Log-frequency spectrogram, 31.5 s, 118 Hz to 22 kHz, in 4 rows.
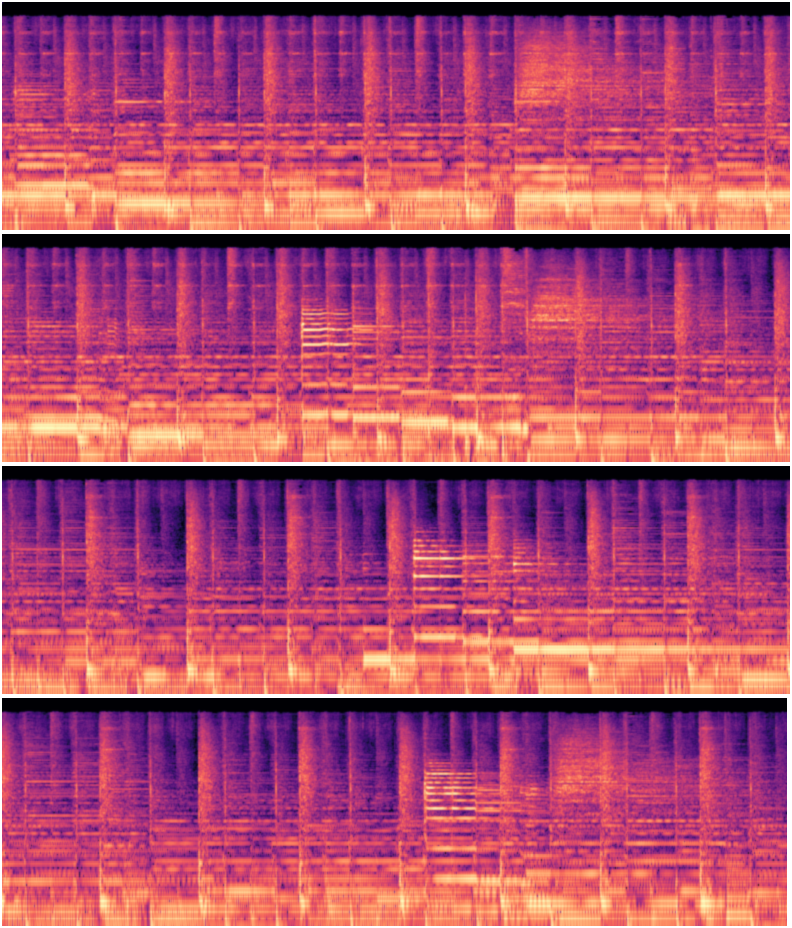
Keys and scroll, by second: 0.2 ctrl+space, 2.1 alt+space, 3.9 ctrl+space, 15.8 ctrl+space, 16.9 ctrl+space, 23.6 shift+Down, 24.3 shift+Up.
